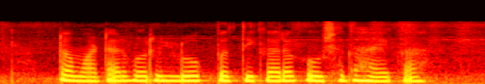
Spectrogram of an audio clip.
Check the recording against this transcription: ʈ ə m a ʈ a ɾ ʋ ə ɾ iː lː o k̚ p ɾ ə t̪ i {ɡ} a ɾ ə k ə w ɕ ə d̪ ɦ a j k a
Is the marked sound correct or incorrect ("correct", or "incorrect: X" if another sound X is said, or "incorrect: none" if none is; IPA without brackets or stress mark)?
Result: incorrect: k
